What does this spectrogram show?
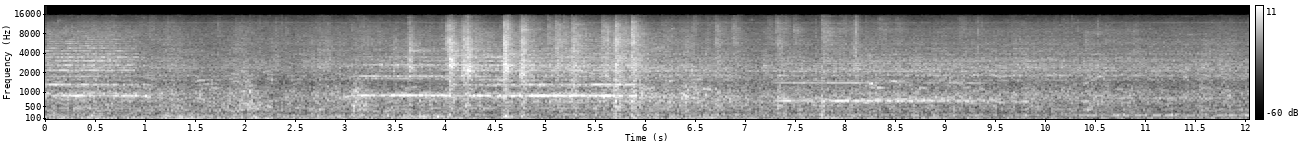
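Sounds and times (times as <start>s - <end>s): train wheels rumbling on track: 0.0s - 12.0s
wheels clacking over rail joints: 1.2s - 8.9s.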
